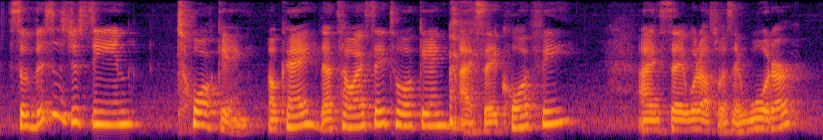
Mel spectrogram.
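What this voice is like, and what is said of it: Thick New York accent. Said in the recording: “has a thicker, randomly New York accent... sounds like Fran Drescher”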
